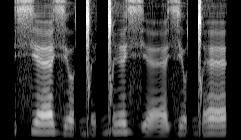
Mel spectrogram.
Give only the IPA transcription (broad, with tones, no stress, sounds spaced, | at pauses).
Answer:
sʲ ɛː˦ zʲ ɤ˧ ɡ͡ǀ ɪ˧ ɡ͡ǀ ɪː˦ zʲ ɛː˨ zʲ o˦ ɡ͡ǀ ɛ˦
